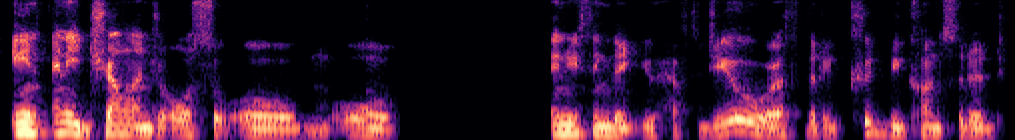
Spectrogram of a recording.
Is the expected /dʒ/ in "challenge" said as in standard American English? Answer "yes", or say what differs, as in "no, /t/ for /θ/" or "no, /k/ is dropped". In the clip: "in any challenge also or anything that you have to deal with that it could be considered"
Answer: yes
